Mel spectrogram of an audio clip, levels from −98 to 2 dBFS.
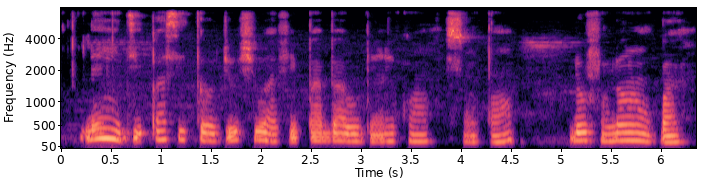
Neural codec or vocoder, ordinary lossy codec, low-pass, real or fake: none; none; 7.2 kHz; real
